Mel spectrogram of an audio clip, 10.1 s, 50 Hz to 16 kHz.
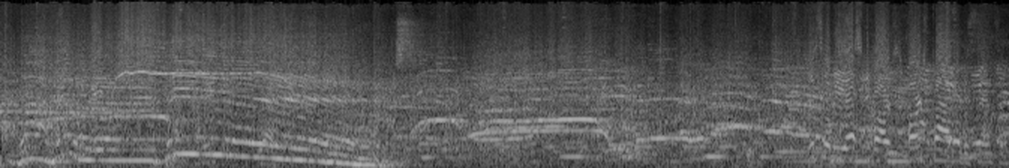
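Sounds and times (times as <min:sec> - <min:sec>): crowd cheering and whooping: 0:00.0 - 0:08.8
music: 0:00.0 - 0:10.0
ring announcer calling amplified: 0:00.0 - 0:10.0.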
